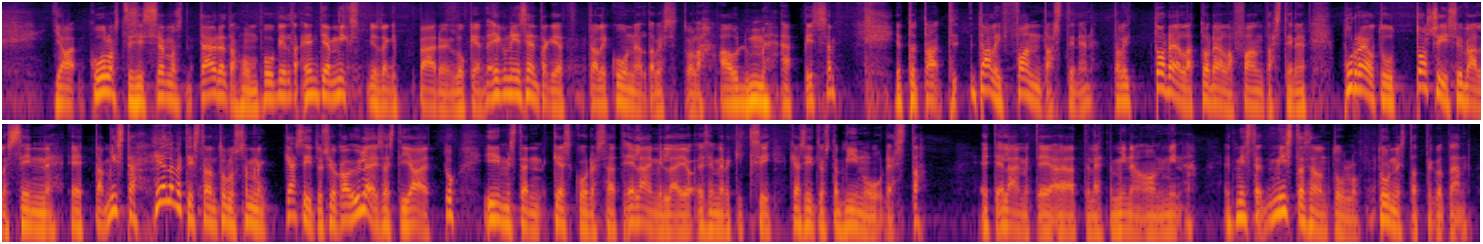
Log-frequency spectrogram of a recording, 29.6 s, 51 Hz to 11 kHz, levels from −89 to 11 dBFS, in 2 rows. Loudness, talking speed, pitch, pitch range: -20 LUFS, 145 wpm, 115 Hz, 95-140 Hz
